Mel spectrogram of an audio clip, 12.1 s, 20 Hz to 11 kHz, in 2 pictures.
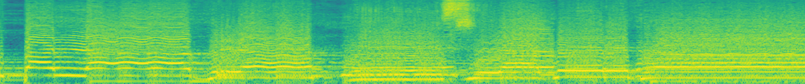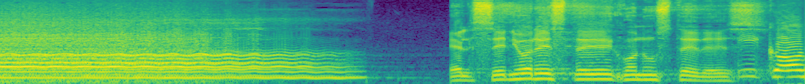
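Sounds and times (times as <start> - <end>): person singing with accompaniment: 0.0 - 8.9.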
